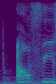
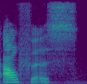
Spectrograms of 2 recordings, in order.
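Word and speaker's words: Alphys: Alfie creates Metaton and the robot source to Alfie. Pretty sure the correct way to say it is Alfus. I've never heard anyone say Alfus' name as Alfie.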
